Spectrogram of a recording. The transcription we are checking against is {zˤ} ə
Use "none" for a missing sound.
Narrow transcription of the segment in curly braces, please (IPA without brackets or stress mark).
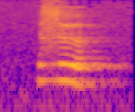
z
